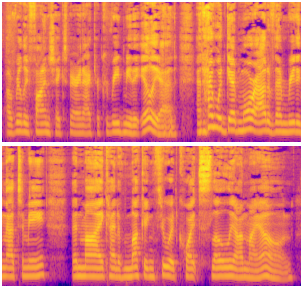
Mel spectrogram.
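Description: A middle-aged woman speaking as an interview guest, explaining things in an articulate, thoughtful, conversational way. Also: mid-range voice. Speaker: interview guest, education writer.

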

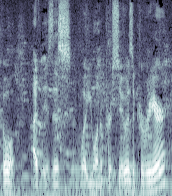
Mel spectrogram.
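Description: A man's voice: mid-range voice, normal speed, a crowd in the background, poor audio. A man working as a reporter, explaining things in a thoughtful, conversational interview style. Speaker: education reporter.

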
